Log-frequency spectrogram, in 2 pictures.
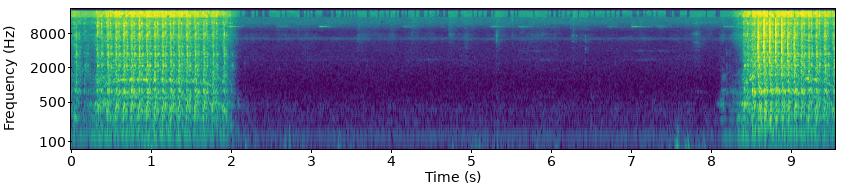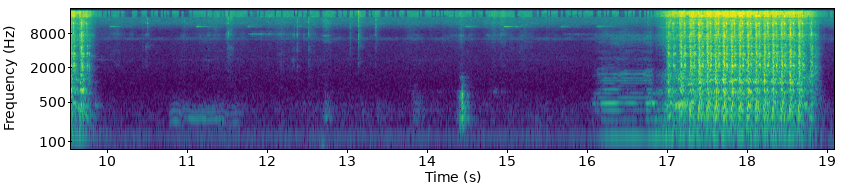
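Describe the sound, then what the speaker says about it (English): A serger stitches a knit skirt in three loud, fast whirring bursts at the start, middle and end, with quiet handling noises in between. "Let the serger do its thing."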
